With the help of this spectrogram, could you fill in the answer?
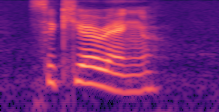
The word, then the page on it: securing: American English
